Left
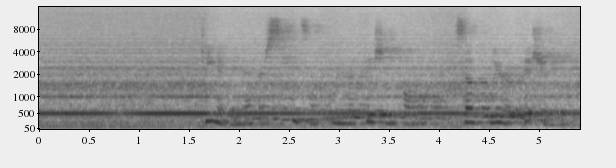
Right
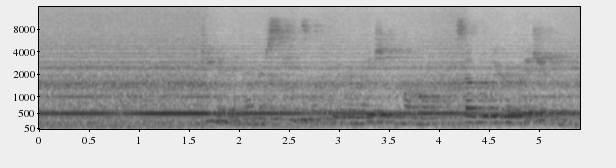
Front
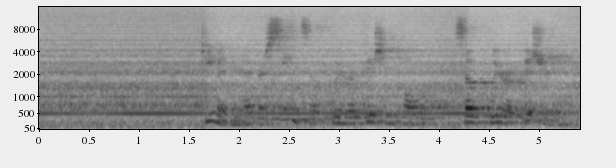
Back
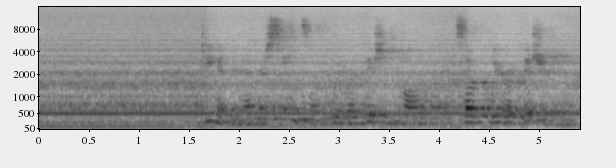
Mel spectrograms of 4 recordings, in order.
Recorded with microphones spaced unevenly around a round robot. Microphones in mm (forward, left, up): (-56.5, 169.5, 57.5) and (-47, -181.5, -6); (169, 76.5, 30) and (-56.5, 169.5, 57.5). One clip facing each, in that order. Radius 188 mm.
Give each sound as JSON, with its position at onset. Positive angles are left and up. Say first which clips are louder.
{"t": 1.6, "sound": "a woman speaking", "louder": "left 2 dB, front 3 dB", "azimuth_deg": 55, "distance_m": 6.5}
